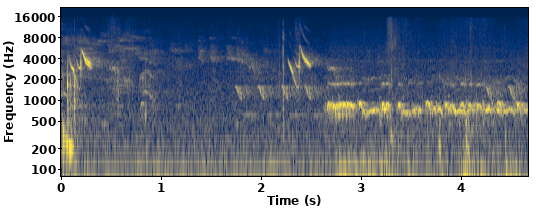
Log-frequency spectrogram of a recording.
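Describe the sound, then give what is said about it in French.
Moorhen calls ring out outdoors by a lake: a few sharp, rising chirps at first, then a steady run of quick repeated notes. Moderately loud, with no talking. “C'est des poules d'eau, ça, non Ça ressemble poules d'eau le bruit de poule”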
